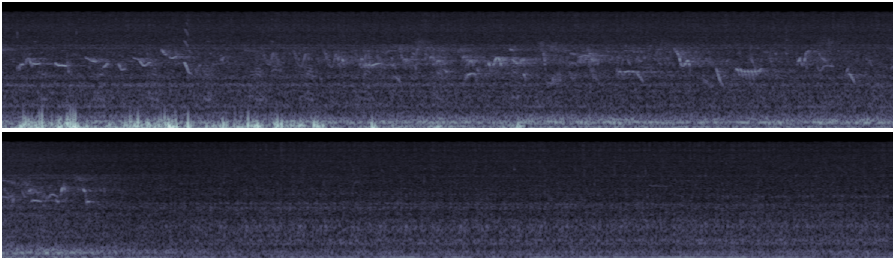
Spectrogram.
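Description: Outdoor ambience of small birds chirping over irregular low rumbling buffets on the microphone. About seven seconds in this gives way to a quieter, steady low hum.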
